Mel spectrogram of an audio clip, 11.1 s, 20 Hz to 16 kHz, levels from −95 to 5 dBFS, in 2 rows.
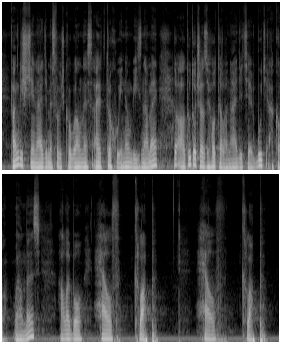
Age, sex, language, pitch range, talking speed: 30-49, male, Slovak, 90-105 Hz, 125 wpm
